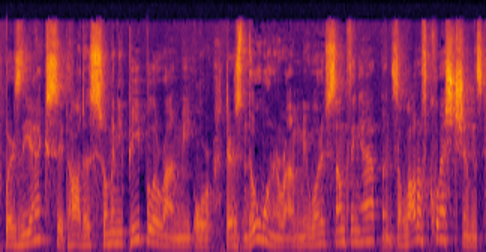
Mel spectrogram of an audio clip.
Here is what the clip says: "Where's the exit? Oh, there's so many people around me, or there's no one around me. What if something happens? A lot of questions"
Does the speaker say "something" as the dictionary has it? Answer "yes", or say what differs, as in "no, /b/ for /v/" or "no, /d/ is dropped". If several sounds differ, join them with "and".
yes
